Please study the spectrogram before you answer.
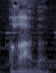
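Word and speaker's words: رب: Le mot en surbrillance jaune se prononce Rab.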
